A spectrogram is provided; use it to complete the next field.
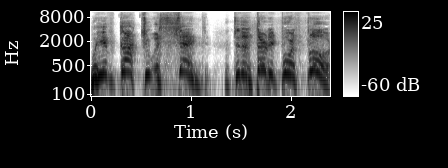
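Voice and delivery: very high, grand, rallying speech voice. Continuing a Ray Lewis bit about climbing stairs: imitating Ray Lewis. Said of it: "We're not doing Ray Lewis".

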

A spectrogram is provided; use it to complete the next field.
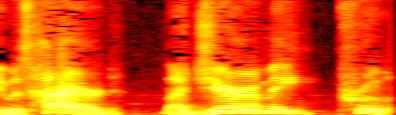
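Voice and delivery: very slow, deliberate, spelled out word by word. Addressing listeners so as not to be misquoted, speaking slowly for emphasis. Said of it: "let me speak slowly on this".

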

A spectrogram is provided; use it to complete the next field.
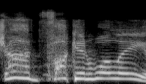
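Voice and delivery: play-acted, full-throated, shrill, very high top-of-voice yell. Retelling how the coach yelled his name across the room: retelling a top-of-voice yell. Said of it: "at the top of her voice, she yells".

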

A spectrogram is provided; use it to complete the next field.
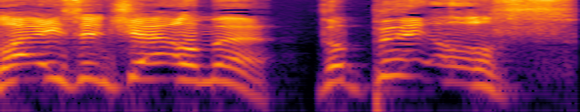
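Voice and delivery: announcer-style British voice. Describing another man's few accent attempts, doing his put-on British accent. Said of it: "when he does his British".

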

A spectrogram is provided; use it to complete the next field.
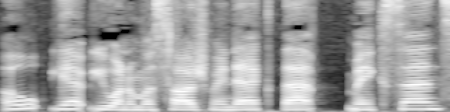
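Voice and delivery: mock-nervous, anxious tone. Retelling her answer when asked to take off her necklace, retelling nervous agreement. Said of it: "You sound so nervous and anxious this whole time".

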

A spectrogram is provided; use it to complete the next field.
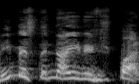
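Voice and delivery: screaming. Speaker retelling yelling into his microphone to his producer: retelling his own scream. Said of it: "and I'm screaming".

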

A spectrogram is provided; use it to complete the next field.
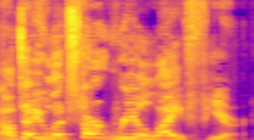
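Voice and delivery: ordinary delivery

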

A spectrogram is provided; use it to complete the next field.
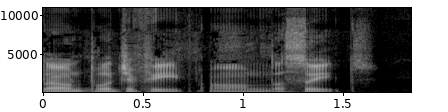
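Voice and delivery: deep, soft put-on announcer voice. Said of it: "We gotta call Caliendo for this".

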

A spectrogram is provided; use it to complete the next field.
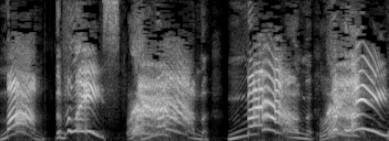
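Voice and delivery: very high, very slow squawking parrot yell. Telling a story about a parrot warning of police, imitating the parrot yelling. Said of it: "the parrot started yelling".

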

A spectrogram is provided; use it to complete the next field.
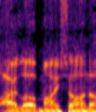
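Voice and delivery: very slow, flat, mechanical robotic monotone drone. Mimicking how he sounded in a comment: flat robotic delivery. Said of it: "He sounded like a robot".

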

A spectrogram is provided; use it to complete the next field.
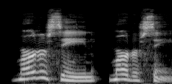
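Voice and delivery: ordinary delivery

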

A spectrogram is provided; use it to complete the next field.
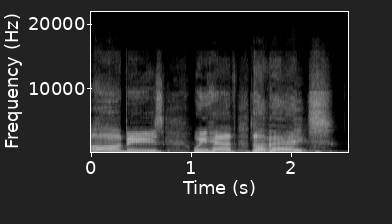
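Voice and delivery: acted unhinged ad-announcer delivery, climbing, manic pitch. Joking about an old ad slogan; Arby's ad guy yelling impression. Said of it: "Like an insane person is like".

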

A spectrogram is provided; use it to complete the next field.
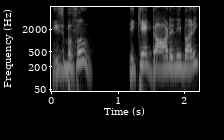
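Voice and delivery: mock sports commentator ranting voice. Doing a take on SpongeBob at the Super Bowl: Stephen A. Smith impression. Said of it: "If I was Stephen A. Smith doing a take".

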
